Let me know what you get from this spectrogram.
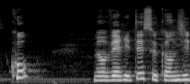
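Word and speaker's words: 子: Et pour ceux qui connaissent déjà le deuxième candy, hein, c'est le candji de l'enfant qui normalement se prononce co mais en vérité ce candi de l'enfant on le retrouve dans plein plein de mots différents.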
